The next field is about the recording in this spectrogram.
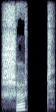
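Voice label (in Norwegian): "skjørt", Norwegian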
